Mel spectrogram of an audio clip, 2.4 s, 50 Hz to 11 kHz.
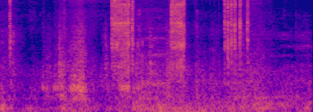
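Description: A socket ratchet turned anticlockwise on the ignition of a 1.3 Hyundai Getz, giving three short bursts of quiet clicking close by against a soft background.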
